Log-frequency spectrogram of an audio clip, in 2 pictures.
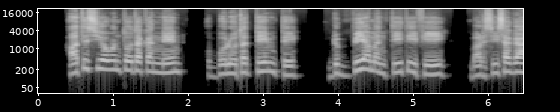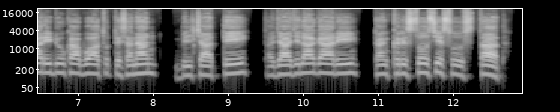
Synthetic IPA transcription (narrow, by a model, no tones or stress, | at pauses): haːt̪ɪsjo̞ːwɐnt̪o̞ːt̪̬ɐkɐnːe̞ːn | ɔbːɔlo̞ːt̪ɐt̪ːɪhɪmt̪ɛ | d̪ʊbːiːɐmɐnt̪iːt̪iːfɪ | bɐɾsiːsɐɡaːɾiːd̪uːkaːbʊʔaːt̪ʊɾt̪ɛsɐnaːn | bɪlt͡ʃaːt̪ːe̞ː | t̪ɐd͡ʒaːd͡ʒɪlaːɡaːɾiːkɐŋkɪɾɪst̪o̞ːsjɛsuːst̪aːt̪ɐ̥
